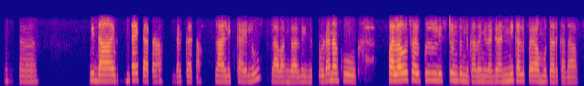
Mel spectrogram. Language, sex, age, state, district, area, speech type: Telugu, female, 18-30, Andhra Pradesh, East Godavari, rural, conversation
